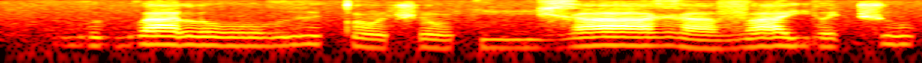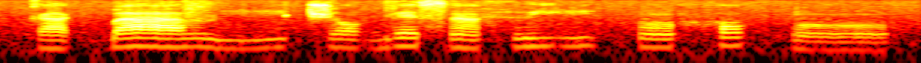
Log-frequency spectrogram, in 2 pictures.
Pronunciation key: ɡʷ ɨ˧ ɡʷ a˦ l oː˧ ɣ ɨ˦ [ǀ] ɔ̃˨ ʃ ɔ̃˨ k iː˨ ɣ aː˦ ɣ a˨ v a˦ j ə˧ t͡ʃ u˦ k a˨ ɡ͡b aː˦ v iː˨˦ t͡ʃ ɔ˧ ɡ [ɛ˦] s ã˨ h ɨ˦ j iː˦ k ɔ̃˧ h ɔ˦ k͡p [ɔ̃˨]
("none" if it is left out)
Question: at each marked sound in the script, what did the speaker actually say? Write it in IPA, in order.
t, ɛ˦, ɔ̃˨

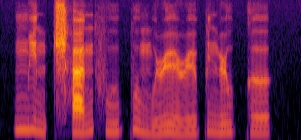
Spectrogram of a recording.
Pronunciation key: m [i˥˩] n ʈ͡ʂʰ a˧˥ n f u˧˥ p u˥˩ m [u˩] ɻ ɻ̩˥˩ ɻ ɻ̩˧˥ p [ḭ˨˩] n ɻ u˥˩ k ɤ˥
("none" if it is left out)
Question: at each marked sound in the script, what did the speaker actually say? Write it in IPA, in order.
i˥˩, u˩, i˧

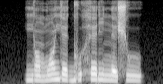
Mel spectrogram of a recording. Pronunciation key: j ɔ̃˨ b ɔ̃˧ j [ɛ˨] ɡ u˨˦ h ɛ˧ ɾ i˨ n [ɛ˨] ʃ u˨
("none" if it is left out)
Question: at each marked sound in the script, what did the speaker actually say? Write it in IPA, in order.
ɛ˨, ɛ˨

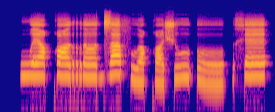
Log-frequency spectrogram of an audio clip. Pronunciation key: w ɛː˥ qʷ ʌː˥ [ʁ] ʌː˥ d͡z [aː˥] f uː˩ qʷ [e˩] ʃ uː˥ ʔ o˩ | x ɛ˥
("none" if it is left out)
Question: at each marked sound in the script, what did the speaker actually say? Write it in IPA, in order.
r, a˥, i˩

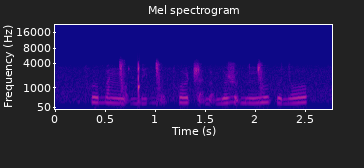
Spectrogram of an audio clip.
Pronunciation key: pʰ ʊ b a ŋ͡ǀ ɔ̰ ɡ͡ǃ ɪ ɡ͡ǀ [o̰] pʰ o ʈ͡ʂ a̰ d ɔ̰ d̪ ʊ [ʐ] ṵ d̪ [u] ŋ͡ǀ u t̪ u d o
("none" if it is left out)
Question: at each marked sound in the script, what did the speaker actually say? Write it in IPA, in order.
o̰, ʐ, u

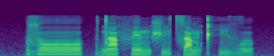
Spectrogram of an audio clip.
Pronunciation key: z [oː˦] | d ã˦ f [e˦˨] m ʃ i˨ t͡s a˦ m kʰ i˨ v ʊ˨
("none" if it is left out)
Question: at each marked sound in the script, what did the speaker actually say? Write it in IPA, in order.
oː˦, e˦˨

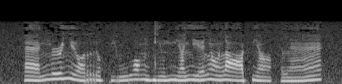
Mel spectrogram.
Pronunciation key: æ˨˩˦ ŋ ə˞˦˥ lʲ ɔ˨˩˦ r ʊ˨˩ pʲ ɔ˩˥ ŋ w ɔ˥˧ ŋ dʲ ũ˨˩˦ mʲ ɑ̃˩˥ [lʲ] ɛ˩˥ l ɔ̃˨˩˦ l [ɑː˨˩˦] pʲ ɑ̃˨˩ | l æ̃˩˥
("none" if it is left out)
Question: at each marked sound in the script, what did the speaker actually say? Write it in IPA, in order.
lʲ, ɑː˨˩˦

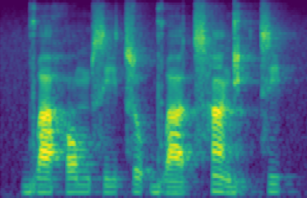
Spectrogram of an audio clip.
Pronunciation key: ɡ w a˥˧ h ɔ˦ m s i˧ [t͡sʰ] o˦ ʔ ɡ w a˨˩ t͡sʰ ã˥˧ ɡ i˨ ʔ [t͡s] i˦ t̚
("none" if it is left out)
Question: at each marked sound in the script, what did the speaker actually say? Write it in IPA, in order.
t͡s, t͡s

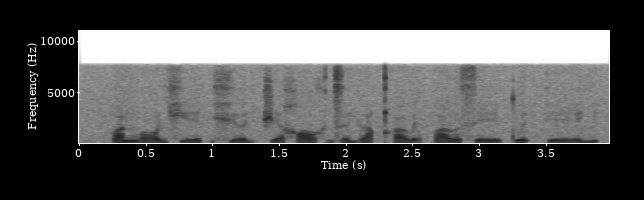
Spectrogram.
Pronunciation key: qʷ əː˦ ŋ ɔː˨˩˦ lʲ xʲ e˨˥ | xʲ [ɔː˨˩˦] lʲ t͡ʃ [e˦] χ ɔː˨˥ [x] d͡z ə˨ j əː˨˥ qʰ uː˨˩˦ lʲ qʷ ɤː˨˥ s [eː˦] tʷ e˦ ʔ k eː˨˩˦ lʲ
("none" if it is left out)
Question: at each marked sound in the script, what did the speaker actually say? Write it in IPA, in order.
əː˨˩˦, e˨˩˦, x, eː˨

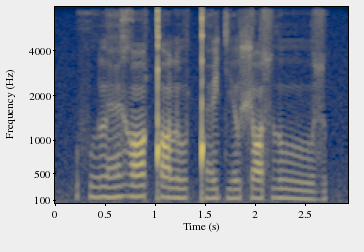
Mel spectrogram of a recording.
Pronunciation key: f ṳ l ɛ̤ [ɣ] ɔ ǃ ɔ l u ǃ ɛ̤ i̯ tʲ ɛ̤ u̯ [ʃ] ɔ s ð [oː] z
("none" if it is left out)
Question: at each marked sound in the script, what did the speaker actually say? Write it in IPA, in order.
ɣ, ʃ, uː

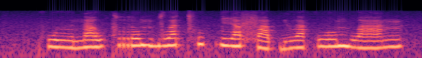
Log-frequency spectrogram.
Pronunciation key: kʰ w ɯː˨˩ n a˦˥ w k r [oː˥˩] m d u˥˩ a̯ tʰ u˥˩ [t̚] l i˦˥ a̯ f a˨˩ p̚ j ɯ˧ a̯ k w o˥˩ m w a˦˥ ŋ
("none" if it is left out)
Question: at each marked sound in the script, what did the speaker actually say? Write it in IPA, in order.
o˥˩, k̚

